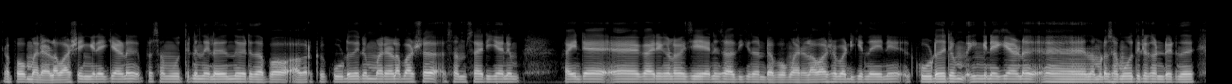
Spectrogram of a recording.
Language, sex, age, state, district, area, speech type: Malayalam, male, 45-60, Kerala, Wayanad, rural, spontaneous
